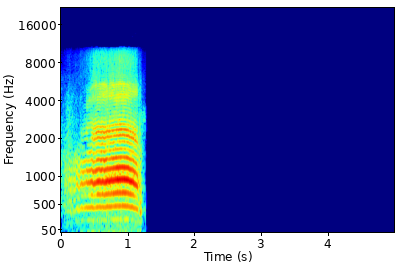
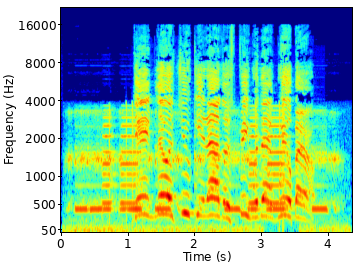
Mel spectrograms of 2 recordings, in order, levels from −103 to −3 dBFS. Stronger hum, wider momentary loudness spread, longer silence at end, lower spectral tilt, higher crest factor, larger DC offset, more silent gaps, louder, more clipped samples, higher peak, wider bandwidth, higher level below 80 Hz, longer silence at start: neither; first, 14 LU vs 10 LU; first, 3.8 s vs 0.05 s; about the same, -1 dB/octave vs -2 dB/octave; about the same, 20 dB vs 18 dB; neither; neither; about the same, -16 LUFS vs -18 LUFS; neither; about the same, -2 dBFS vs 0 dBFS; second, 10.5 kHz vs 16.5 kHz; second, -64 dBFS vs -40 dBFS; about the same, 0.1 s vs 0 s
